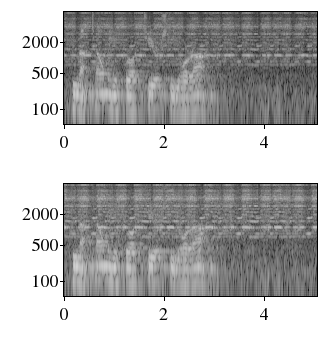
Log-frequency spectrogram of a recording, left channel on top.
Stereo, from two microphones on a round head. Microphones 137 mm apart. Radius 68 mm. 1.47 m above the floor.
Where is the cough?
I don't hear a cough.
